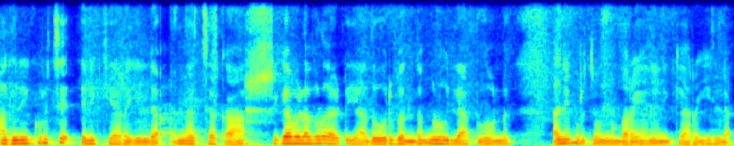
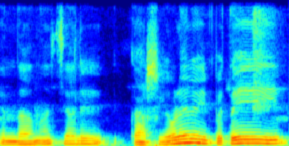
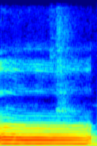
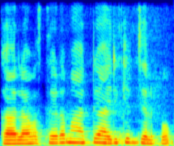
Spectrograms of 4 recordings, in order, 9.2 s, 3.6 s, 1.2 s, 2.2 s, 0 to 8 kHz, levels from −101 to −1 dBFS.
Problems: none marked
